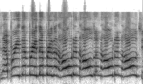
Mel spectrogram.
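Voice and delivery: high, loud driving commands; energetic breath cues. Shown as a demonstration. Teacher voicing the Doctor Joe breath, high and loud. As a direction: drive the energy up. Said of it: "trying to get that energy going".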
